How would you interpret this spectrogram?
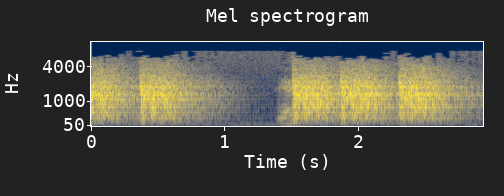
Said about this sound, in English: Not much shouting into this wind for Pete. He might hear gunshots and recognize the signals. I'll try a few shots into the air.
